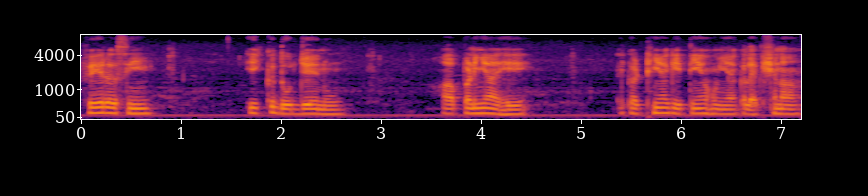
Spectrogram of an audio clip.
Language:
Punjabi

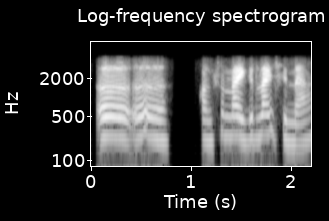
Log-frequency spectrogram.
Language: Bodo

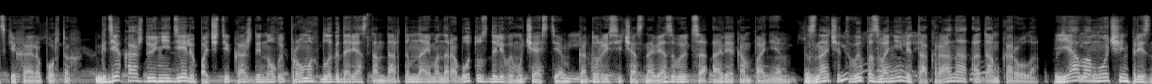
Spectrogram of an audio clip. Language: Russian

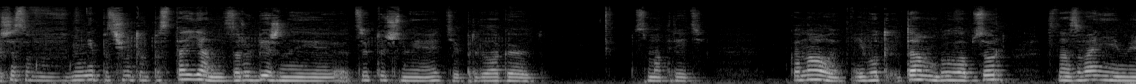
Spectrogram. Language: Russian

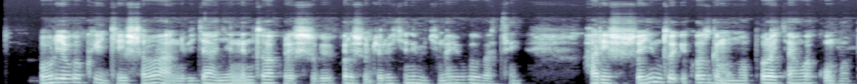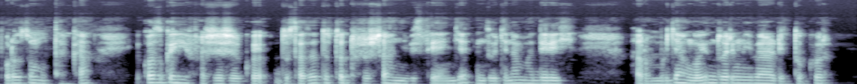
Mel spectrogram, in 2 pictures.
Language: Kinyarwanda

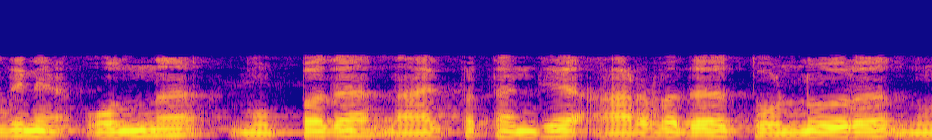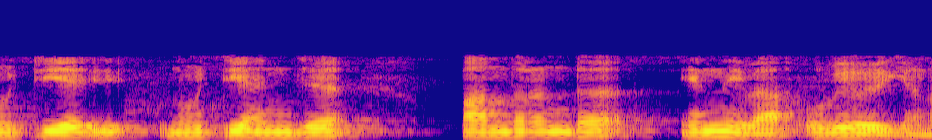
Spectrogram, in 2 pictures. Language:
Malayalam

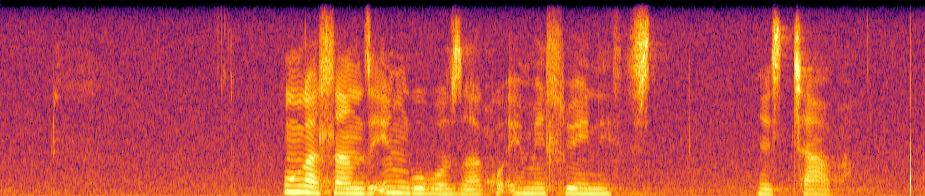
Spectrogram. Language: South Ndebele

